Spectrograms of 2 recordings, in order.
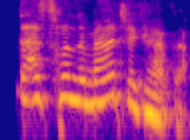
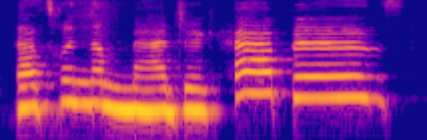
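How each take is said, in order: First: Said in the usual way. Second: Slow, drawn-out, savoring happens; slow magic emphasis. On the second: Shown as a demonstration. Announcing her magic moment, slow and grand. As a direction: let happens land slowly and grandly. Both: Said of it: "I call it the magic".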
